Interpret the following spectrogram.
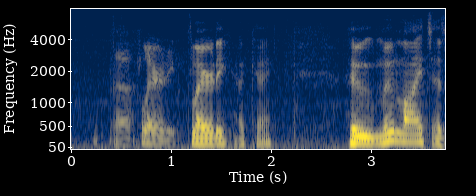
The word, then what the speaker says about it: Flaherty: And how did they pronounce Mike's last name? Flaherty.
